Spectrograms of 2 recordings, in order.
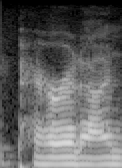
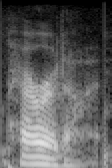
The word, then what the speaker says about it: paradigm: When pronouncing this word, it has three syllables. The stress is on that first syllable. But it's that third syllable that can be a little tricky because once again, this is when the spelling and pronunciation just do not match. So the third syllable has a silent G. And the vowel sound, it's a long I sound, not a short vowel sound.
